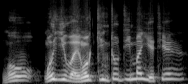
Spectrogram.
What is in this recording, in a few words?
thought i saw, cantonese male; XBOX; enemy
